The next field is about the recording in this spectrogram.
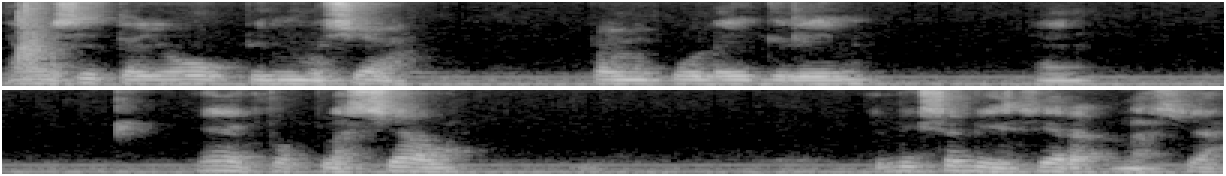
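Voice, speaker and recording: A man's voice at medium pitch. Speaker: herbal remedy vlogger. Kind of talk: tutorial. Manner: casual, hesitant. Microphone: broken mic, voice too quiet.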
